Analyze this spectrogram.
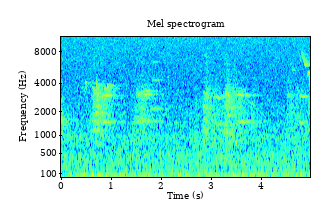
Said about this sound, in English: I think that's grackle, but it sounds different.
